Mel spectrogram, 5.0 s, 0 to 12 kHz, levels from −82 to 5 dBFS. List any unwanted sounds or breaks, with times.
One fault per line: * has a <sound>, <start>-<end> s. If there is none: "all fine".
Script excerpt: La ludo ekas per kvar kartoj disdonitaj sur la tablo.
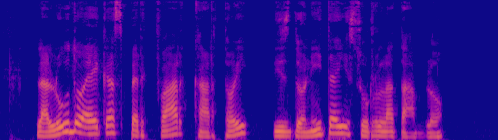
all fine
